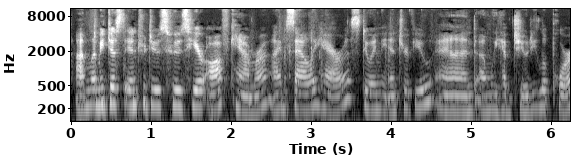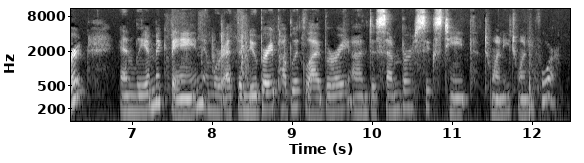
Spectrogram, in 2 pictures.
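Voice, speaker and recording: A woman's voice: on the low side, moderate pace, a little hiss or hum. Woman interviewer asking brief questions. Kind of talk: oral history interview. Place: public library.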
